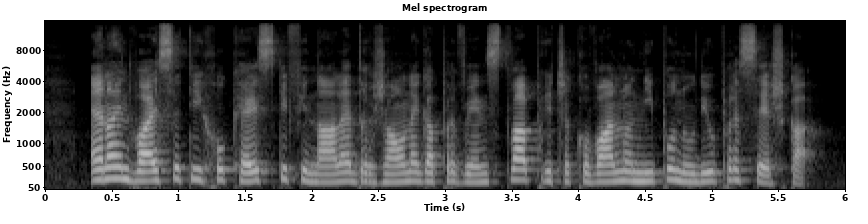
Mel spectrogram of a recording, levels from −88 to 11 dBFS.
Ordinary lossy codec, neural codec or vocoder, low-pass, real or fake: none; vocoder, 44.1 kHz, 128 mel bands, Pupu-Vocoder; 14.4 kHz; fake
